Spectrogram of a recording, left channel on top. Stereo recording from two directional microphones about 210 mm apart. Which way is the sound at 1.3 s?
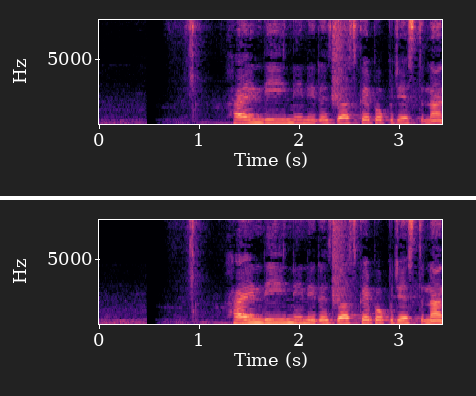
5° left (ahead or behind).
